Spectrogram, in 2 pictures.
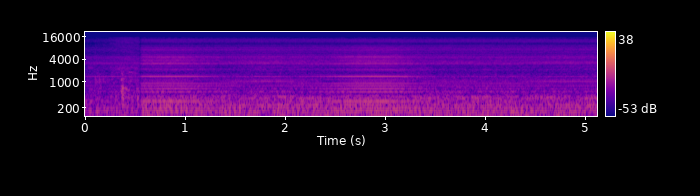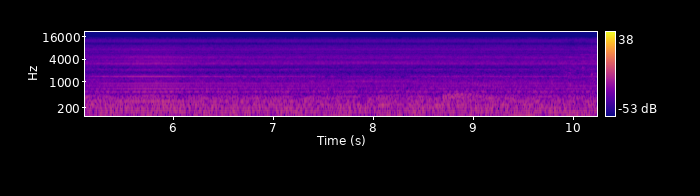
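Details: Marshall JCM800 Lead Series amp after power-supply repair, hum balance pot set to minimum: quiet steady low buzz with faint fixed tones, no crackle or surging; normal residual mains hum.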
